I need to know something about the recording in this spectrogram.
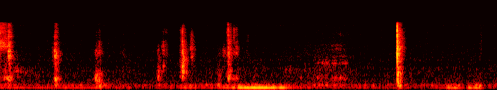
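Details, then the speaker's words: Mercury inline-six outboard switchbox bench test, with power to the switchbox, brown and white jumpered and a jumper grounded: sharp, crisp snaps about a second apart with a visible blue spark, showing the switchbox is good. "if you've seen a little blue spark but that's what that is that's telling us our switch boox is good"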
